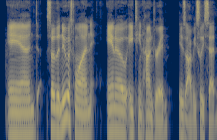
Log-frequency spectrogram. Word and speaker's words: Anno: Is it Anno or Anno? It's Anno.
